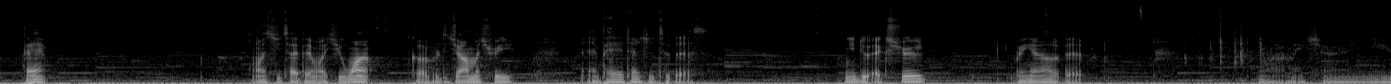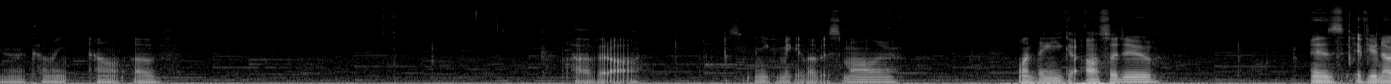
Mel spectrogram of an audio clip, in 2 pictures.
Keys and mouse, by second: 2.5 click, 3.8 click, 6.1 middle click, 8.3-10.5 drag, 11.1-12.1 middle drag, 12.1 g, 18.1-20.6 middle drag, 21.1 s, 24.5 middle click, 26.2 middle click, 27.3 ctrl+z.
